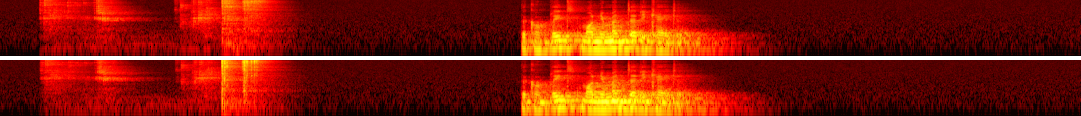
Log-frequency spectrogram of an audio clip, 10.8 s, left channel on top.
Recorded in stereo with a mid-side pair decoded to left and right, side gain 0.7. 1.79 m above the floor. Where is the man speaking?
5° left, 0.9 m.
